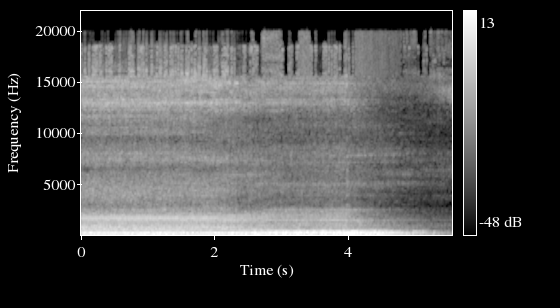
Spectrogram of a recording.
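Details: A Pro 80,000 BTU kerosene torpedo heater, unused for years, is firing after a fuel line fix; steady burner and fan roar tapering at shutdown, with pump pressure about 4.2 psi versus the 3.8 specified.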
